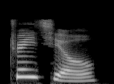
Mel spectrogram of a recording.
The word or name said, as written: 追求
